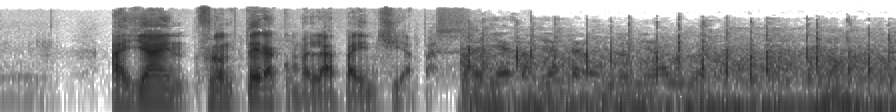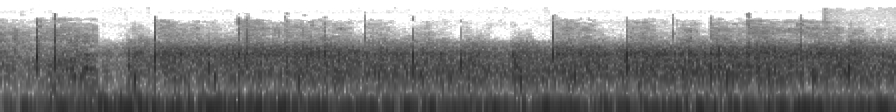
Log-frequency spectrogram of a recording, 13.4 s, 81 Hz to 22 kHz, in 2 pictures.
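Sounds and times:
speech: 0.8s - 4.9s
rapid bursts of gunfire: 3.4s - 13.4s
low rumble: 3.5s - 13.4s.

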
